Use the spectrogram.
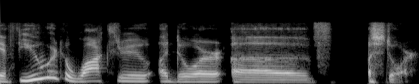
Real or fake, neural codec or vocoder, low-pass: real; none; 7.2 kHz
